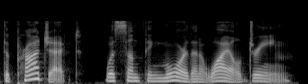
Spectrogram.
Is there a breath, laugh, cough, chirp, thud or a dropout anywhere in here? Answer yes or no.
no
